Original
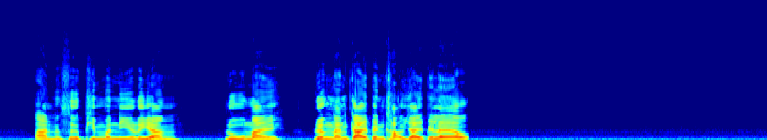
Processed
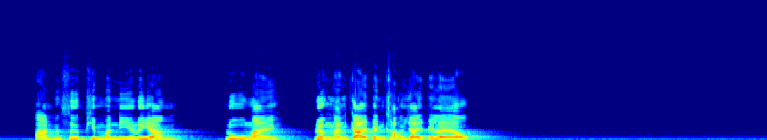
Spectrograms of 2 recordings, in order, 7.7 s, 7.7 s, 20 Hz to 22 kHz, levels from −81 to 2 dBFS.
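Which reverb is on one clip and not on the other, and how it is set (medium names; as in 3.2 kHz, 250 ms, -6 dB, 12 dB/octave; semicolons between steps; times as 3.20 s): FDN reverb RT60 0.95 s, low-frequency decay 0.8×, high-frequency decay 0.3×, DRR 14.5 dB; trim -5.5 dB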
